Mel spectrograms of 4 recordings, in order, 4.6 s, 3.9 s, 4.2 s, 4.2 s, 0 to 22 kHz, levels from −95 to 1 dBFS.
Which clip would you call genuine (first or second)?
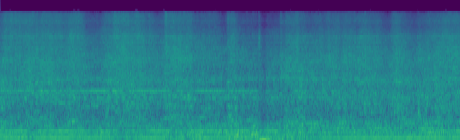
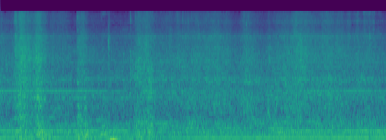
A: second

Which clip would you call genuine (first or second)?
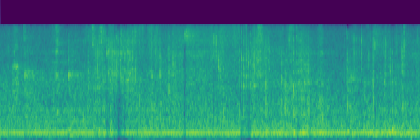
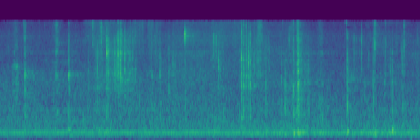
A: first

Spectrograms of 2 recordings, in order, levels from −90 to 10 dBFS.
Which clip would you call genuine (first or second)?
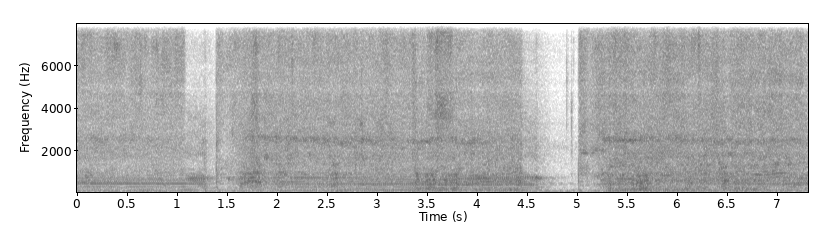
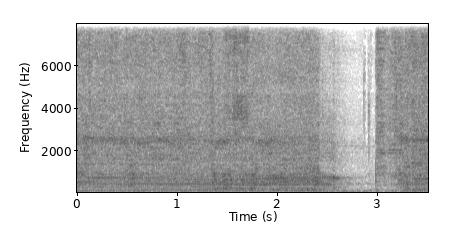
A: second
